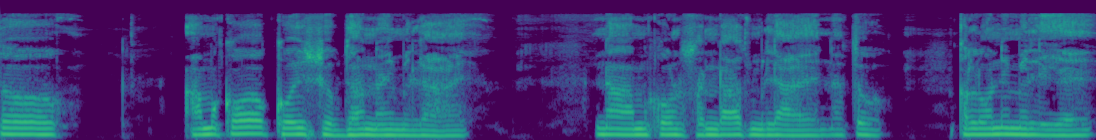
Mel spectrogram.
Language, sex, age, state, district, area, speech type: Hindi, male, 60+, Uttar Pradesh, Jaunpur, rural, spontaneous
